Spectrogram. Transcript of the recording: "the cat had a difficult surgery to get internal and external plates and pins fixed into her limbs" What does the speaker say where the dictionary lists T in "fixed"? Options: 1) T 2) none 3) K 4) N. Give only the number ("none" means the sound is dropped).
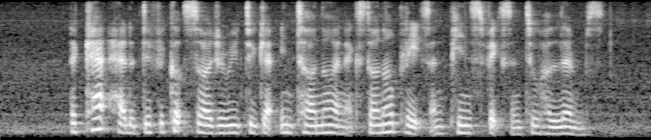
2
